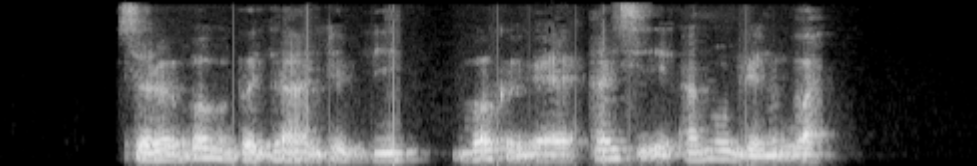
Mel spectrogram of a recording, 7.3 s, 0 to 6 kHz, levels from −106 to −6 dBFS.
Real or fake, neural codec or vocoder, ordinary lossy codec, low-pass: real; none; AAC, 24 kbps; 5.4 kHz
